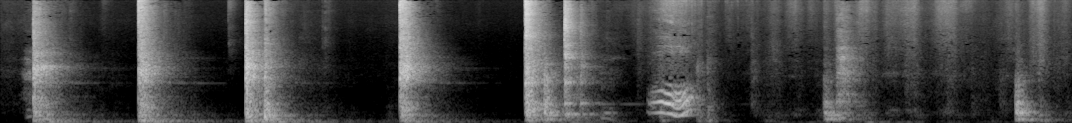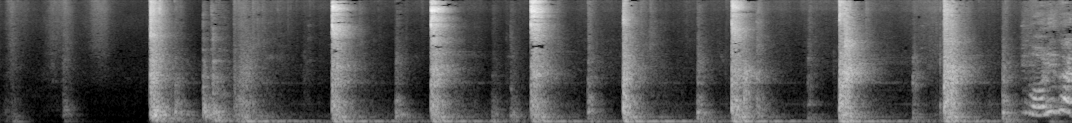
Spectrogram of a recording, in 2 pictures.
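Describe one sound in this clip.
A hammer strikes wood with sharp, ringing knocks.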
